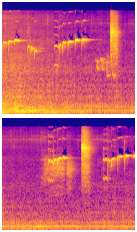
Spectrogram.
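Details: Van Hasselt's sunbird (kolibri ninja) played to coax caged birds into song; strings of thin, very high whistled notes with small downward slurs, two sharp loud chips, and a steady low hum.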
